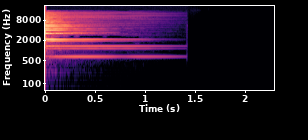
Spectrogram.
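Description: A single bell 'ding' sound effect, struck once and ringing with several clear tones before cutting off abruptly about a second and a half in.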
